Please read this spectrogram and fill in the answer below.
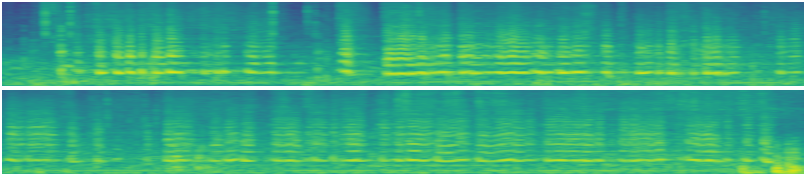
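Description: Inline skates rolling over pavement with a long, slightly wavering high whine, the sound of the skate's heel brake dragging on the ground during a drawn-out stop. The whine breaks off briefly about two seconds in, then holds for several seconds before cutting off, over a rough rattle of the wheels on the paving.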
